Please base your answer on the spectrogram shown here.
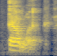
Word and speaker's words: Alex: His first name is spelled A-L-E-X, Alex, but he goes by, are you ready for this? Alec.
